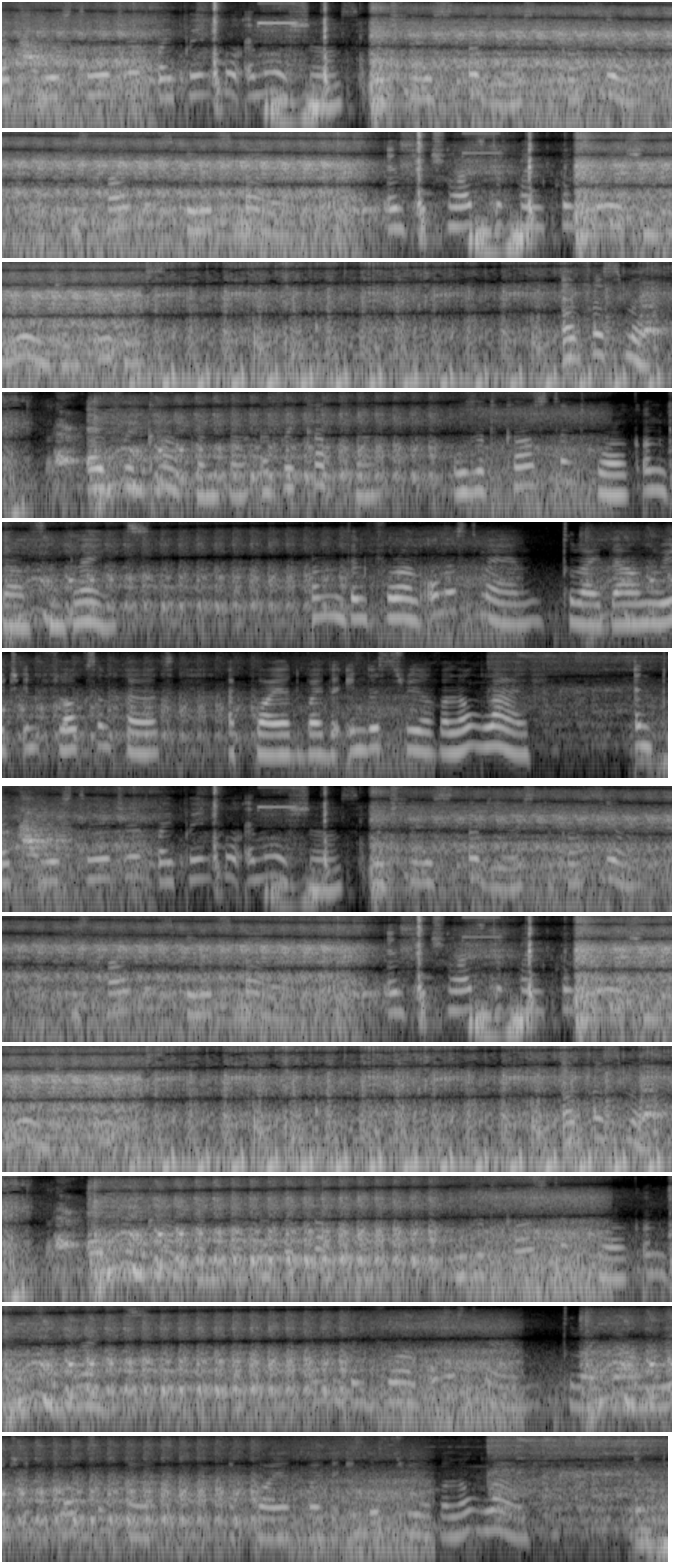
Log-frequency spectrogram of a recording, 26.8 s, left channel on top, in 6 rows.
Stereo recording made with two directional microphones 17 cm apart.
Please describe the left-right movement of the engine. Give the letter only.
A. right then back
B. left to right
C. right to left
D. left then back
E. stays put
B.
